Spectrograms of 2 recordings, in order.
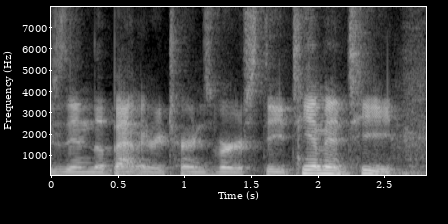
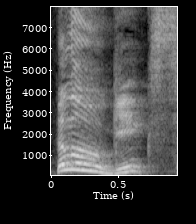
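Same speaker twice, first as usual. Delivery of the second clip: excited greeting; 12 semitones higher, 4 dB louder, slower than usual. Real, not acted.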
